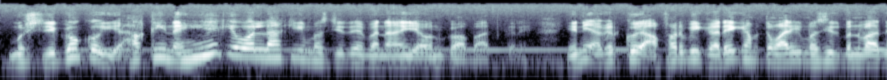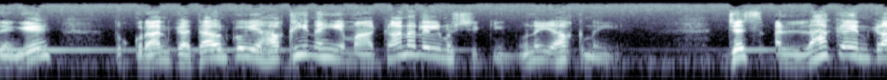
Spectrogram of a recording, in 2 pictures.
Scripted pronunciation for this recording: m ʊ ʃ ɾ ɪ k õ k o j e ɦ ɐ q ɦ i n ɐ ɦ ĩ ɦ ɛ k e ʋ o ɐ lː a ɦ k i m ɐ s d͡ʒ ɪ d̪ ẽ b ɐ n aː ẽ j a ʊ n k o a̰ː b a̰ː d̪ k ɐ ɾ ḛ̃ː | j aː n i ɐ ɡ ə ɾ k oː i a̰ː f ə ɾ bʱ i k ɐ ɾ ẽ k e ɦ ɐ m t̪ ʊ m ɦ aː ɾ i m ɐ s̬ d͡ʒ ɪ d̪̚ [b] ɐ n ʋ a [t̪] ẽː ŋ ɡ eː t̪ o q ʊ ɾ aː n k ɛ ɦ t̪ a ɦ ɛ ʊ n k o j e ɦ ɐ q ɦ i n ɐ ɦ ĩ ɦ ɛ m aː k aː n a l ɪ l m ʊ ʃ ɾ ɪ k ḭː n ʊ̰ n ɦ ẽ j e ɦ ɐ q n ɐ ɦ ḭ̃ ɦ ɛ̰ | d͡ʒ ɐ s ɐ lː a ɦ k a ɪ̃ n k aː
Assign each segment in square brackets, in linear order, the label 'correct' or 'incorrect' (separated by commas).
correct, incorrect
